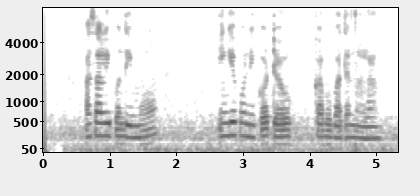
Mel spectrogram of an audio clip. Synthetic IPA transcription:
ʔasalipʊnt̪imɔ | ʔiŋɡehpunikɔɖ̥au | kabupat̪ɛnmalam

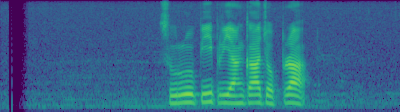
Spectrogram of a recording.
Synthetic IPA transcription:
suɾupipɾijaŋkḁd͡ʒopɾa

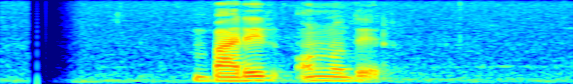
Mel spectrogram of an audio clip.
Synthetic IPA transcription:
baɾeɾɔ̰nːod̪ḛɾ

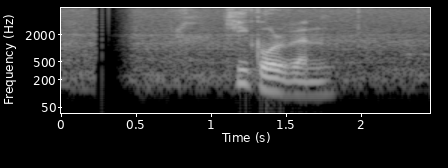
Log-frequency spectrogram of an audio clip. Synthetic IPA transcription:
kikoɾben

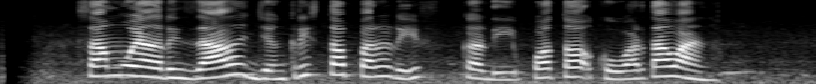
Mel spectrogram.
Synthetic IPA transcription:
samuɛlrizald͡ʒɨŋkɾist̪ɔfərːifkɨrdipɔt̪ɔkuwart̪awan

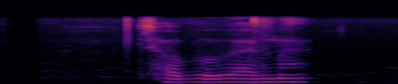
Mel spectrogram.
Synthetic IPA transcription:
t͡sʰʌbuɡarma

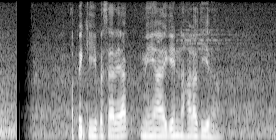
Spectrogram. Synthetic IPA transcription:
ɐpikiːbɐsɐɾejak̚meːajɡenːɐɦalɐt̪̬ijenɐʋ

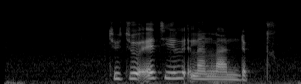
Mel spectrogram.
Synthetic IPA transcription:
t͡ʃu̥t͡ʃuʔe̥t͡ʃilɪʔlanla̰nɖəp̚

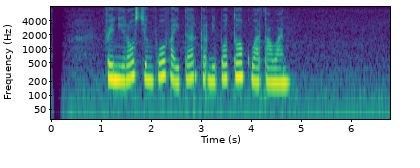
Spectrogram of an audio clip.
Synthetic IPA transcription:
fɛniɾɔsd͡ʒɨŋfɔfait̪ərkɨrdipɔt̪ɔkuwart̪awan

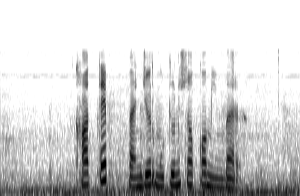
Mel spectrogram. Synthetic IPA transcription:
kʰɔt̪ɪp̚b̥a̤ɲd͡ʒʊrmuɖ̥ʊnsɔkɔmimbar

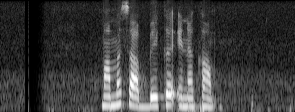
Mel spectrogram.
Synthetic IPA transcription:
maməsabːekəʔenəkam

